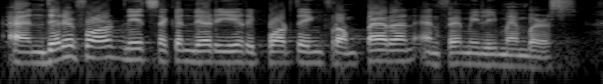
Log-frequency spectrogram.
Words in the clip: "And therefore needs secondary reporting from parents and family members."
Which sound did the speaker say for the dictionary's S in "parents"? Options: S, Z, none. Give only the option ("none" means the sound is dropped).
none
